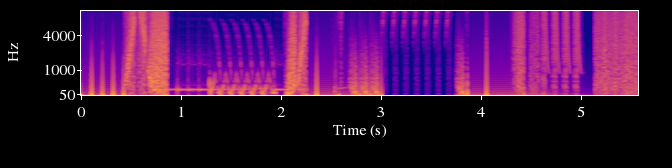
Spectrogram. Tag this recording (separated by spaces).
drums electonic glitch noise processed waldorf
